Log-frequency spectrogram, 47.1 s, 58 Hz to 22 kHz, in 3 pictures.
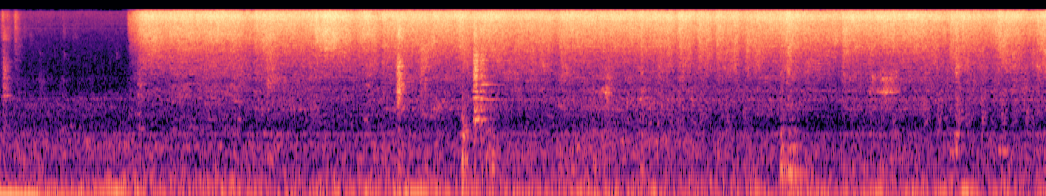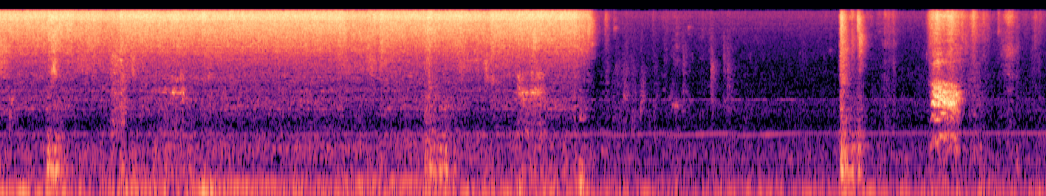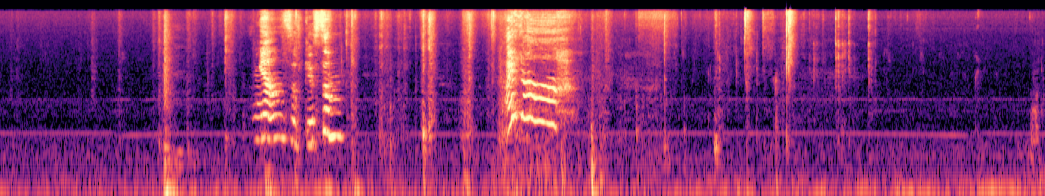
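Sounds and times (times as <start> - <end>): water running from tap: 1.9 - 24.7.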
